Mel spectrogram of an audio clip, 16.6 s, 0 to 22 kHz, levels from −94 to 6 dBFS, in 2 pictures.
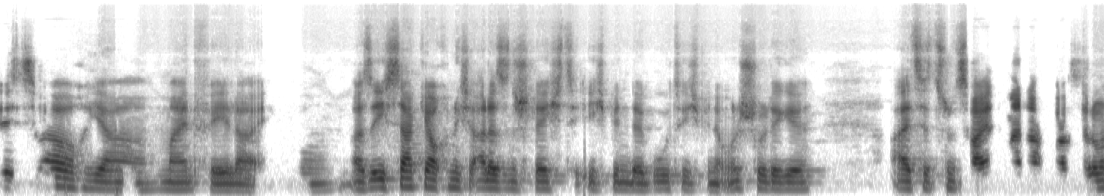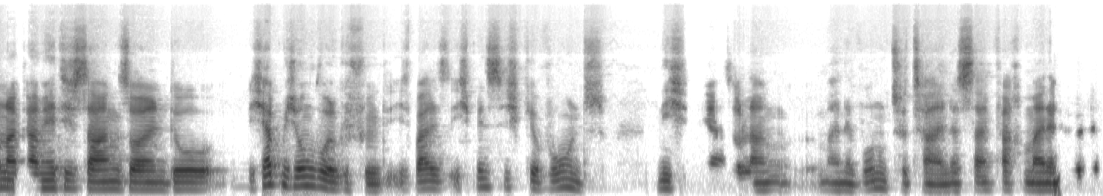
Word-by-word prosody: Ist 370 -1 0
auch 130 -4 +4
ja, 100 -4 -1
mein 100 0 -1
Fehler 90 -2 -1 0.3
irgendwo. 90 0 -12
Also, 105 +3 +1
ich 130 0 +5
sage 135 -1 +6
ja - - +9
auch - - 0
nicht: 125 -2 -2
„Alle 120 -1 +6
sind 110 -1 -2
schlecht. 105 0 +1
Ich 105 0 -6
bin 105 -2 -4
der 95 - +2
Gute, 105 +2 -6
ich 95 - -6
bin - - -8
der - - -6
Unschuldige.“ 105 -2 0 0.6
Als - - +3
er - - -2
zum - - -3
2. - - +6
Mal 120 - +9
nach 120 - +3
Barcelona 120 +1 +3
kam, 120 -1 +1
hätte 120 +1 -1
ich 115 - 0
sagen 110 -1 +4
sollen: 105 -1 +2
„Du, 105 - 0 0.2
ich 160 - -2
habe 170 +1 +3
mich 150 -2 -2
unwohl 145 -7 +3
gefühlt, 90 -3 -7
i - - -16
weil 110 0 0
ich - - -10
bin's 135 -1 -4
nicht 125 - -9
gewohnt 110 +1 -7 0.3
nicht 115 -1 -6
mehr 115 - -5
so - - -8
lang 95 - -5 0.2
meine 190 -3 -8
Wohnung 115 0 -7
zu - - -8
teilen. 85 0 -3
Das 95 0 -1
ist - - 0
einfach 100 0 -5
meine 95 -1 +1
Höhle.“ 415 -1 -5
110 Hz, 215 wpm, -23 LUFS, 100-120 Hz, 0.6 s, ja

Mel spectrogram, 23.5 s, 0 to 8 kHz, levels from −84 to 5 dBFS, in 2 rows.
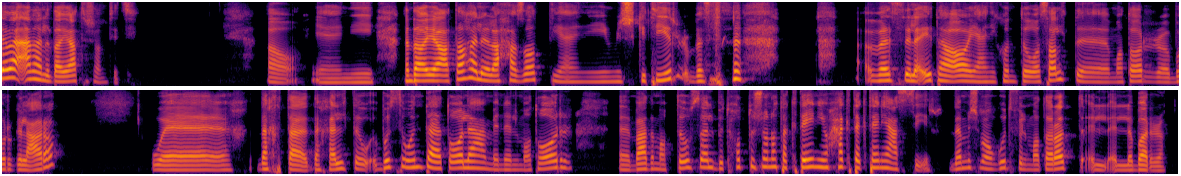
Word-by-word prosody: ده 295 - +7
بقى 310 -4 +9
أنا 260 -1 +4
اللي 210 - 0
ضيّعت 185 +2 +3
شنطتي. 155 -3 -8 1.3
آه، - - -5
يعني 150 +1 -7 0.3
ضيّعتها 205 +7 +6
للحظات 220 +1 +1
يعني 170 -1 -7
مش 175 -1 +4
كتير 225 - 0
بس 190 +2 -1 1.6
بس 210 +2 +2
لقيتها، 205 0 +3
آه، 190 +2 +5
يعني 170 -2 -3
كنت 185 +1 -8
وصلت 220 +7 +3 0.3
مطار 165 -1 -5
برج 180 +2 -7
العرب، 175 - +2 1.0
ودخت 165 +3 0
دخلت 175 +6 0
و 185 - -4
بُصّ 245 +7 -3
وأنت 255 -3 +1
طالع 230 0 +2
من 175 -3 -9
المطار 195 +8 -3 0.5
آآ 170 - -4
بعد 190 +4 +1
ما 180 -2 -7
بتوصل 245 +6 -2
بتحط 255 +5 -8
شنطك 270 -2 -1
تاني، 260 0 +3
وحاجتك 255 -2 0
تاني 245 0 0
على 225 - +2
السير. 190 - 0
ده 205 - -3
مش 230 +2 -3
موجود 215 +2 -5
في 210 - -8
المطارات 185 +4 +1 0.2
ال 165 -2 -7
اللي 160 0 -5
برّا، 155 -4 0
195 Hz, 125 wpm, -21 LUFS, 170-230 Hz, 1.6 s, بقى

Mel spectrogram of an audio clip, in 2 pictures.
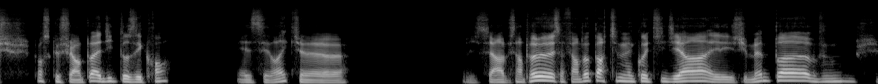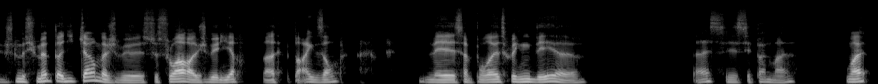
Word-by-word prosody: je - - -8
pense - - -6
que - - -3
je - - -7
suis - - +1
un 105 0 +2
peu 160 - +3
addict 140 -2 +1
aux - - +6
écrans. 140 +7 -2 0.7
Et 105 -1 -6
c'est 100 +1 -7
vrai 130 +8 -1
que 95 -9 -1 1.2
i 95 -2 -16
c'est 95 +4 -6
un 110 0 +2
c'est 95 - -8
un 115 - -1
peu 180 +1 +7
ça 130 - -5
fait 115 - -7
un 115 - 0
peu 165 - +2
partie 165 -1 +1
de 155 - 0
mon 140 -2 0
quotidien 145 +3 +3
et 115 -3 -1
j'ai 105 +2 -7
même 155 +8 -2
pas 180 -1 +5
vou 135 +1 -5 0.3
je 110 +4 -8
me 125 - 0
suis 130 - -6
même 155 +1 +2
pas - - +3
dit: 140 0 -4
«Tiens, 175 +5 +2
bah, 165 - +2
je 100 0 -8
vais 95 -1 -2
ce 110 - -10
soir 125 -2 +4
je 105 +2 -7
vais 110 -1 0
lire», 115 +2 -3 0.2
ouais, - - -2 0.2
par - - -3
exemple. 115 +3 -5 0.7
Mais 105 -3 +1
ça - - -4
pourrait 110 +3 0
être 115 +1 -4
une 125 0 +1
idée, 125 +3 +1
heu 95 -6 -3 1.2
ouais, 130 - -6
c'est 110 -6 -11
c'est - - -12
pas 120 - -10
mal, 110 +4 -10 0.5
ouais. - - +3
120 Hz, 220 wpm, -23 LUFS, 105-140 Hz, 1.2 s, peu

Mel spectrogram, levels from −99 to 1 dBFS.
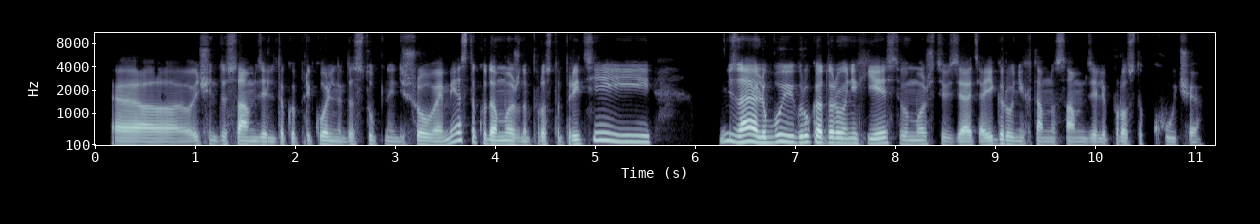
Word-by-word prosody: Э, 95 -1 +1
очень, 110 0 -6
на 110 - -5
самом 105 0 +2
деле, 100 -2 -2
такое - - -5
прикольное, 110 -4 -2
доступное, 105 +1 -7
дешевое 100 +1 0
место, 220 - -1
куда 120 -5 +4
можно 105 -2 0
просто 100 0 -6
прийти, 185 - 0
и, 170 - -16 0.6
не 210 0 -1
знаю, 185 +1 +8
любую 175 +4 +3
игру, 170 +2 +2
которая 155 -4 +5
у - - -1
них 140 -1 -4
есть, 140 +1 +1
вы 115 - -4
можете 110 -1 -5
взять, 100 +1 0
а 100 - +2
игр 115 +3 0
у - - -1
них 100 -2 -8
там 100 -1 -3
на 95 - -9
самом 95 -1 -5
деле 95 0 -5
просто - - -5
куча. 90 -3 -9
110 Hz, 195 wpm, -26 LUFS, 100-150 Hz, 0.6 s, знаю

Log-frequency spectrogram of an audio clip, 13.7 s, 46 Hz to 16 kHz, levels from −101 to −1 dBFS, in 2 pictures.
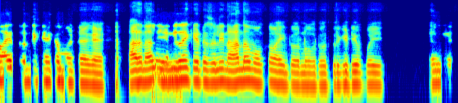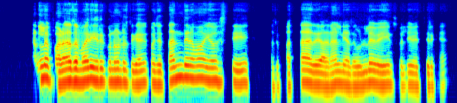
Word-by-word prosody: வாயத் 170 +1 +6
தொறந்து 155 0 -3
கேட்க 160 0 0
மாட்டாங்க. 140 -2 0 0.6
அதனால, 155 +2 +5 0.2
என்னதான் 160 +2 +5
கேட்ட 160 -1 +2
சொல்லி 150 +2 +2
நான் 150 +2 +4
தான் 160 -1 +3
மொக்க 140 0 -3
வாங்கிட்டு 135 -1 -1
வரணும். 125 0 -2
ஒரு 125 - -9
ஒரு 125 - -5
தருக்கிட்டயும் 130 0 -1
போயி. 130 -1 -1 0.8
ம். 145 - -2 0.8
கண்ல 190 +2 +2
படாத 155 +3 +4
மாரி 170 +2 +4
இருக்கணுன்றதுக்காக 155 -3 -2
கொஞ்சம் 135 -2 -4
தந்திரமா 190 +1 +1
யோசிச்சு. 155 -3 -4 0.5
அது 120 +1 -14
பத்தாது. 135 +3 -2
அதனால 125 +3 -3
நீ 135 - -3
அத 120 - -5
உள்ள 135 +3 -3
வையின்னு 130 -1 -3
சொல்லி 130 +2 -8
வச்சிருக்கேன். 120 +2 -11
145 Hz, 150 wpm, -21 LUFS, 130-160 Hz, 0.8 s, வாயத்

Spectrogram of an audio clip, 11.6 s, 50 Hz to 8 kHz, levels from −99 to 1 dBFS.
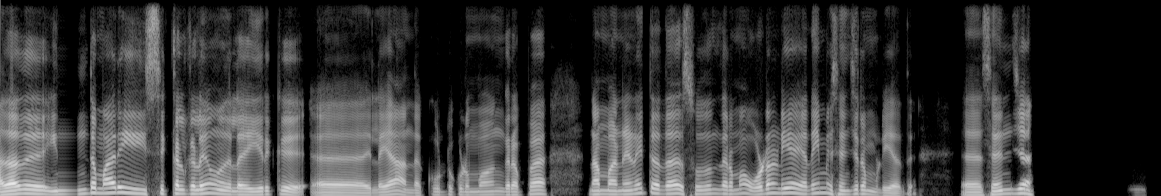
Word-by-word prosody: அதாவது 150 +6 +8 0.3
இந்த 145 +6 -2
மாரி 205 +2 +5 0.3
சிக்கல்களும் 165 +2 +1
அதில 130 -2 +2 0.2
இருக்கு, 135 0 0 0.3
ஆ - - +2 0.5
இல்லையா? 115 +7 +1
அந்த 100 -2 -6
கூட்டுக்குடும்பம்ங்குறப்ப 125 +3 -3 0.5
நம்ம 140 0 +2
நெனைத்தத, 175 +1 0 0.2
சுதந்திரமா, 160 +2 -3
உடனடியா 190 +5 +1
எதையுமே 180 0 -4
செஞ்சிர 150 +3 -2
முடியாது. 95 -5 -4 0.6
ஆ - - +1 0.2
செஞ்சா 165 +5 +1 1.1
ம். 105 - -28
150 Hz, 105 wpm, -23 LUFS, 125-170 Hz, 1.1 s, அதாவது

